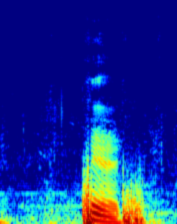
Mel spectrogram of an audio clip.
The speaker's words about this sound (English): Is this one of those boats that takes people? Is it a ferry? What's this thing? I want to know. Is this a ferry? What the hell is it? Well, it is a ferry. But where is it taking people?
